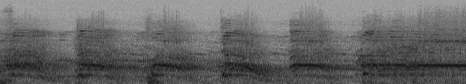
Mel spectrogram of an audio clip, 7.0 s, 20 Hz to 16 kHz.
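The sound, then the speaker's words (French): A large crowd of partygoers in a nightclub chants the countdown to New Year 2025, loud shouted bursts in unison about once per second, many voices blending into a roaring, excited cheer. “Des cris de joie un peu partout sur les baies.”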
